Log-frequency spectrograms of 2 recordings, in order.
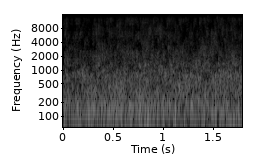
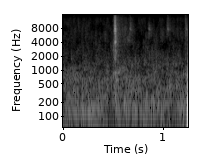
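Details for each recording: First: RV gas water heater on propane: a quick run of sharp igniter ticks, about three a second, trying to light three times without the burner catching, then pausing and retrying; likely air in lines after new or refilled propane tanks. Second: RV propane water heater lighting normally: igniter clicks through several tries, then a soft whoomp as the burner catches and rumbles. Slow lighting is blamed on air in the lines after new or refilled propane tanks.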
